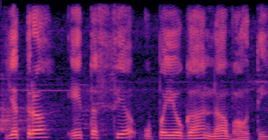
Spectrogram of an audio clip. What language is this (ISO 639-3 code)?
san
